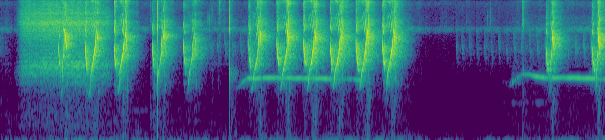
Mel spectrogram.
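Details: Bar-winged prinia singing in gacor ngeplong style, a lure recording meant to provoke other birds: rapid runs of shrill high chirps, several quick notes per second, with a flat sustained whistle under later notes and brief quiet gaps.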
